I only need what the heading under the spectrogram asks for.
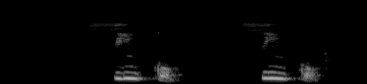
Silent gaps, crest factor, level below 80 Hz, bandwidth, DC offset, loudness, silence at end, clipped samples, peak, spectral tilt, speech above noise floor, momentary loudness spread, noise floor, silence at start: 1.86-2.40 s; 16 dB; -90 dBFS; 7.4 kHz; under 0.1%; -32 LUFS; 0.5 s; under 0.1%; -20 dBFS; -5 dB/octave; over 59 dB; 12 LU; under -90 dBFS; 1.15 s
